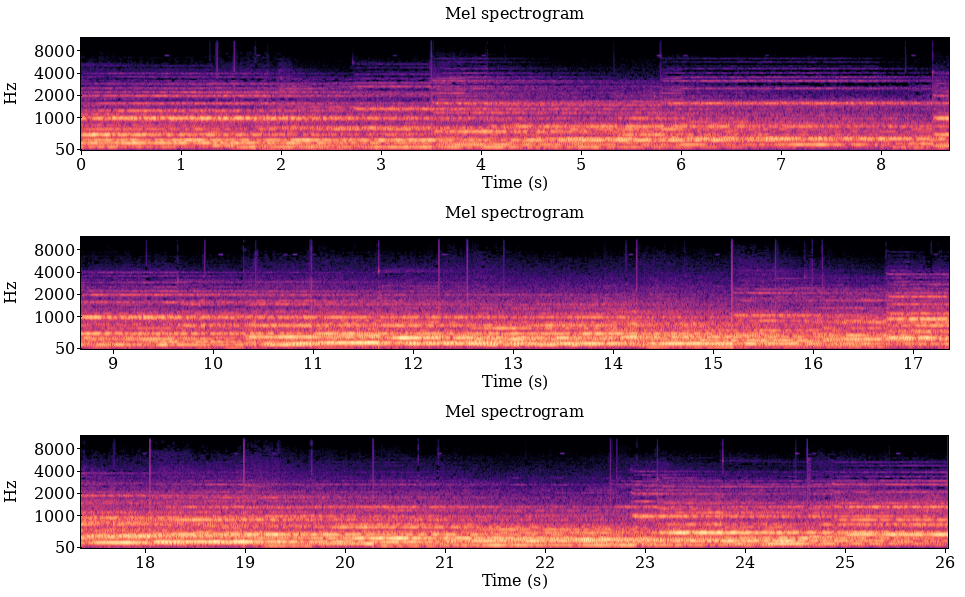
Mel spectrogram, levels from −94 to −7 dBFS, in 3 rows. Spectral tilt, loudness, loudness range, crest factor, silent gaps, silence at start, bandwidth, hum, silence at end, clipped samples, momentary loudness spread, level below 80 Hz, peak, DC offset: -10 dB/octave; -19 LUFS; 6 LU; 14 dB; none; 0 s; 5.6 kHz; none; 0 s; under 0.1%; 8 LU; -54 dBFS; -4 dBFS; under 0.1%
